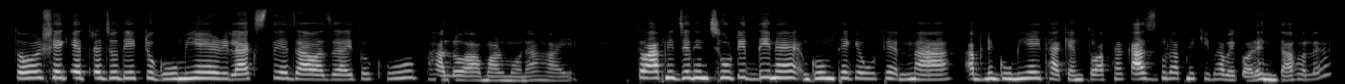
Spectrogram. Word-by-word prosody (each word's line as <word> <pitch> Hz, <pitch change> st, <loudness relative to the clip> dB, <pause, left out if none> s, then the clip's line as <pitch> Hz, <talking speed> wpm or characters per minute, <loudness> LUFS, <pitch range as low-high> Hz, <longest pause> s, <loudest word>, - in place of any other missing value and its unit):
তো 280 Hz, -, +2 dB, 0.3 s
সেক্ষেত্রে 295 Hz, -1 st, +1 dB
যদি 285 Hz, -1 st, -2 dB
একটু 290 Hz, +1 st, -7 dB
ঘুমিয়ে 265 Hz, +3 st, +4 dB, 0.2 s
রিল্যাক্সে 245 Hz, +4 st, -1 dB, 0.2 s
যাওয়া 230 Hz, -1 st, +3 dB
যায় 225 Hz, 0 st, -3 dB
তো -, -, -9 dB, 0.2 s
খুব 280 Hz, +4 st, -6 dB, 0.2 s
ভালো 205 Hz, -1 st, -4 dB, 0.2 s
আমার 185 Hz, -1 st, -6 dB
মনে 180 Hz, +2 st, -11 dB
হয়। 180 Hz, -1 st, -13 dB, 0.7 s
তো -, -, -1 dB
আপনি 300 Hz, 0 st, +4 dB
যেদিন 300 Hz, 0 st, +4 dB
ছুটির 310 Hz, -1 st, -2 dB
দিনে 305 Hz, -1 st, +4 dB, 0.3 s
ঘুম 280 Hz, 0 st, +3 dB
থেকে 285 Hz, 0 st, -3 dB
উঠেন 260 Hz, -1 st, -6 dB, 0.2 s
না, 225 Hz, -1 st, +1 dB, 0.4 s
আপনি 250 Hz, +1 st, -1 dB
ঘুমিয়েই 275 Hz, +3 st, +2 dB
থাকেন 225 Hz, -2 st, -3 dB
তো 230 Hz, -, -9 dB
আপনার 250 Hz, +3 st, -12 dB
কাজগুলো 255 Hz, +2 st, +3 dB
আপনি 265 Hz, 0 st, -3 dB
কিভাবে 235 Hz, -4 st, -8 dB
করেন 205 Hz, +6 st, -2 dB, 0.2 s
তাহলে? 240 Hz, -, -9 dB
260 Hz, 145 wpm, -22 LUFS, 230-290 Hz, 0.7 s, ঘুমিয়ে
